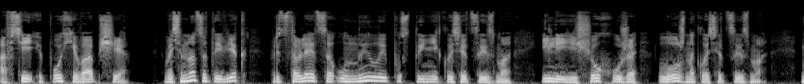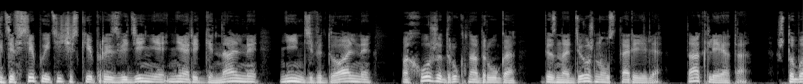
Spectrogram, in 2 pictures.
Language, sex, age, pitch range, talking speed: Russian, male, 20-39, 105-130 Hz, 120 wpm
